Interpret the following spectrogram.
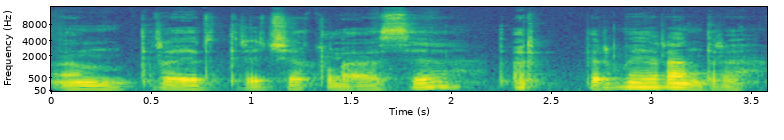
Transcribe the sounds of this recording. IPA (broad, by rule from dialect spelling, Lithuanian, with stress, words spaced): ˈɐntrɐ ɪr tʲrʲɛˈt͡ʃʲɛ ˈklˠɑːsʲeː ɐr ˈpʲɪrmɐ ɪr ˈɐntrɐ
